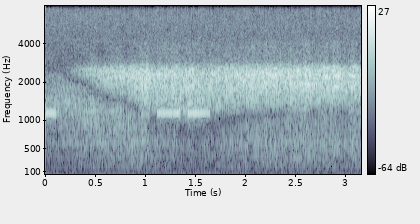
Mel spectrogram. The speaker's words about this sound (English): There's a tone and Morse code. Now I'll try and notch that out.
